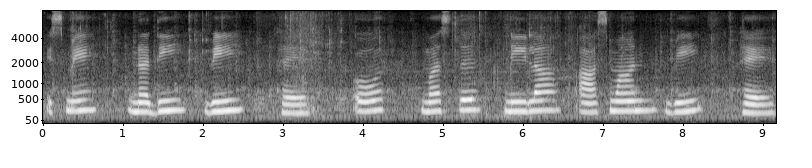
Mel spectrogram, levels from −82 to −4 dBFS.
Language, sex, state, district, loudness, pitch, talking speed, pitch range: Hindi, female, Madhya Pradesh, Dhar, -15 LUFS, 225 Hz, 65 wpm, 210-240 Hz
